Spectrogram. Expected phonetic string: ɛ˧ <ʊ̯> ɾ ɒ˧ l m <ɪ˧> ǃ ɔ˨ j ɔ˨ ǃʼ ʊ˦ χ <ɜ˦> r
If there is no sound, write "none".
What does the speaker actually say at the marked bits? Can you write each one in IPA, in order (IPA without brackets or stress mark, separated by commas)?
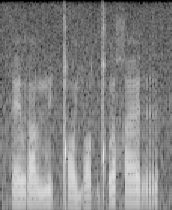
ʊ̯, ɪ˧, ɜ˦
